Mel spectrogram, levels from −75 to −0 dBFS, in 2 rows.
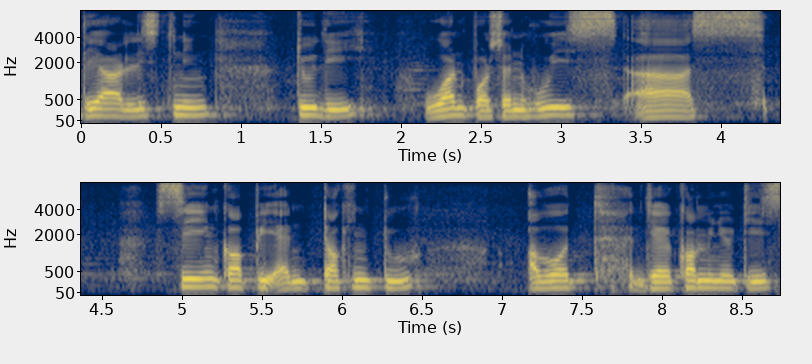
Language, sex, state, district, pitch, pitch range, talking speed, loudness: English, male, Sikkim, Gangtok, 140 Hz, 130-150 Hz, 130 wpm, -16 LUFS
